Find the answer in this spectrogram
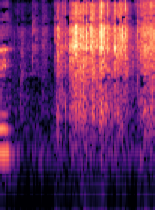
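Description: Clear plastic packing bag crinkling and rustling as it is handled, a dense crackle starting just under a second in after a short lull.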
